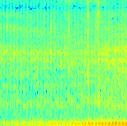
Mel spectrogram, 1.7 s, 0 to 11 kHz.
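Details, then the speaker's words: 2005 Isuzu Panther Grand Touring turbo diesel, manual, idling; steady low diesel chug with even beat, no knocks or misses, exhaust smoke barely visible and not stinging the eyes, combustion judged complete; normal healthy idle. "Ini saya cium bau juga segar dan tidak pedih di mata. Artinya mesinnya sehat, pembakarannya sempurna."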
